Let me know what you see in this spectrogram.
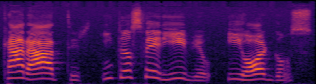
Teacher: caráter intransferível e órgãos tem sua sílaba tônica na penúltima sílaba são paroxítonas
